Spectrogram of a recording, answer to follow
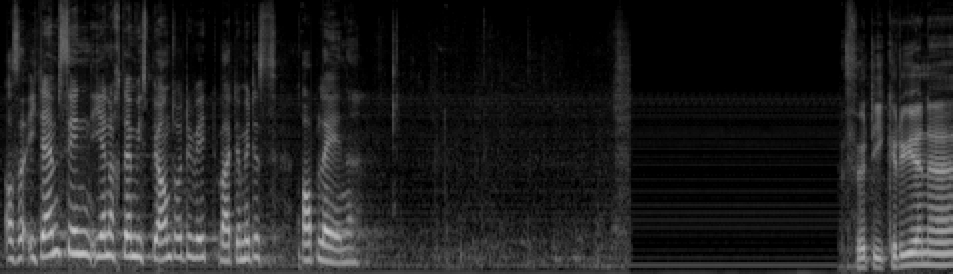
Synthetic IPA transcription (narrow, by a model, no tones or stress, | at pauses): ʔɑlsoʔidɛmsɪnjeːnɑχd̥ɛːmvisb̥eɑntvɔrtətvɪtvæːɾdəmiːdəs | ʔɑb̥leːnə | fydiɡɾyənə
